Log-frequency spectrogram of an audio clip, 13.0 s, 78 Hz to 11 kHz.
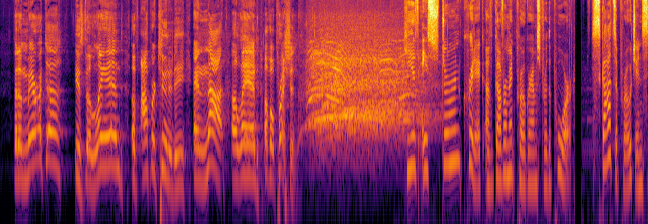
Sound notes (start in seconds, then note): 6.0 cheering and applause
